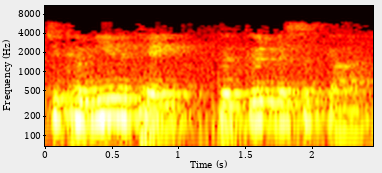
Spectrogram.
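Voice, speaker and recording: A male pastor preaching a sermon with emotion and slow, emphatic pauses. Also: on the high side, slight background noise. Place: church sanctuary. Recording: echoey church hall, distant mic, dull sound.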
